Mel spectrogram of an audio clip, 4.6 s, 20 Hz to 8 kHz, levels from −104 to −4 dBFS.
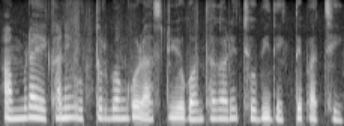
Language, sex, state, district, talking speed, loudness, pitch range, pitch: Bengali, female, West Bengal, Cooch Behar, 105 wpm, -19 LUFS, 185-225 Hz, 215 Hz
